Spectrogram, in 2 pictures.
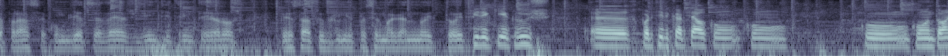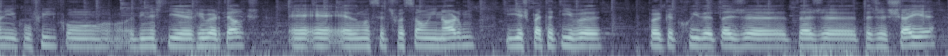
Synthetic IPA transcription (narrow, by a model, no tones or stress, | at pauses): ɐpɾasɐkõbiʎet̪zɐðɛʒvĩnt̪it̪ɾĩnt̪ɐewɾɔʃpẽst̪at̪uðβuniðupɐɾɐseɾumɐɣɾɐ̃nd̪nojt̪̚ːojðiɾɐkiɐkɾuʃ | ɛʁɨpɐɾt̪iɾkɐɾt̪ɛlˠkõkõ | kõkõɐ̃nt̪ɔnjuikõufiʎukõɐ̰ðinɐʃt̪iɐʁiβɛɾt̪ɛlˠɣʃɛʔɛʔɛ̰ðumɐsɐt̪i̥ʃfɐsɐ̃w̃inɔɾmiɐʃpɛk̚t̪ɐt̪ivɐ | pɐɾɐkɐkuʁiðɐt̪ɐʒɐt̪ɐʒɐʃt̪eʒɐʃɐjɐ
